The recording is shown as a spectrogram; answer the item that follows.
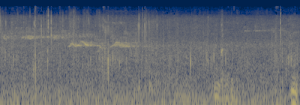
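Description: Birds calling in short whistled phrases over a steady outdoor hiss of light rain, with scattered soft ticks of drops.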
